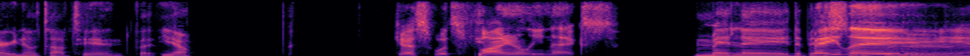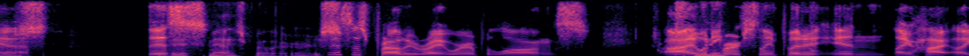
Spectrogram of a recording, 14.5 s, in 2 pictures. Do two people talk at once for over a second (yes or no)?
yes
